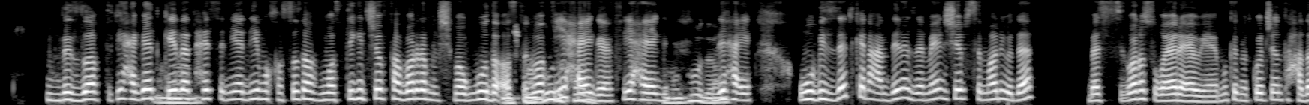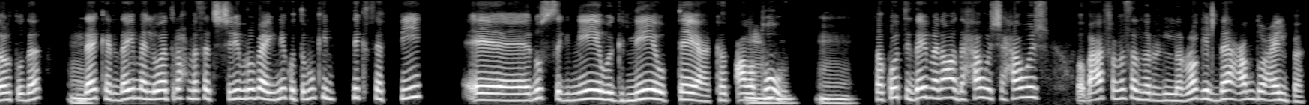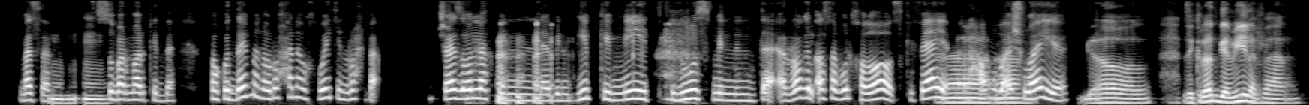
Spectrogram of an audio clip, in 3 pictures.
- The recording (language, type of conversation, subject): Arabic, unstructured, هل عندك طقوس خاصة في العيد؟
- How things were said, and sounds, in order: tapping; in English: "السوبر ماركت"; laugh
